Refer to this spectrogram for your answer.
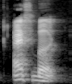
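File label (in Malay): "aisberg", Malay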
